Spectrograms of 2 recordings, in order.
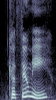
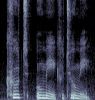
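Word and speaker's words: Kuthumi: Okay, Katumi is pronounced Kutumi, is an ascended master who appears as a well-dressed Indian man with a golden aura.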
